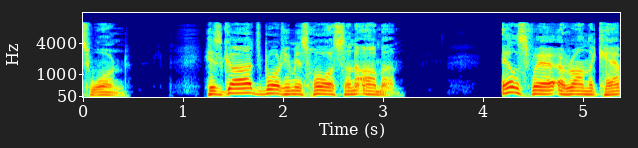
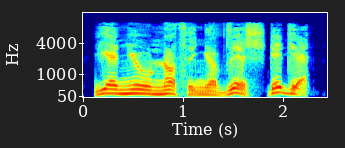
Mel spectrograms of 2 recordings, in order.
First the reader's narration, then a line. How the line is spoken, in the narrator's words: he said to John coldly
